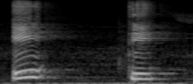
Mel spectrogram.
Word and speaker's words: été: Então, uma outra palavra que utiliza o acento agudo, que utiliza l'accent aigu, é a palavra été, que significa verão.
